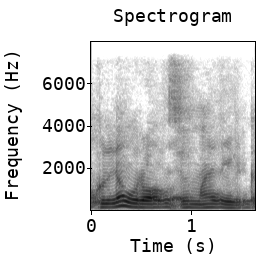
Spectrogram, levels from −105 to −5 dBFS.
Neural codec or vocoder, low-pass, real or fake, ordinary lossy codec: codec, 16 kHz, 1 kbps, FreqCodec, larger model; 7.2 kHz; fake; none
